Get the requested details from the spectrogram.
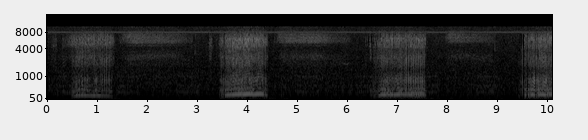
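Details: Dog snoring while lying in a cat's arms.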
